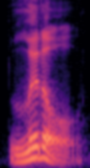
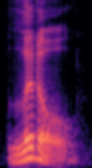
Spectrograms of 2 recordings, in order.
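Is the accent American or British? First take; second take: American; American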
